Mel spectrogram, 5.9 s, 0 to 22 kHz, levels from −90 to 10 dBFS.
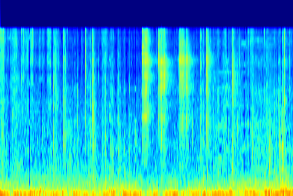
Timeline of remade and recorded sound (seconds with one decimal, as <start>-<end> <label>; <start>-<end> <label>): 0.0-4.4 recorded; 4.4-5.9 remade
